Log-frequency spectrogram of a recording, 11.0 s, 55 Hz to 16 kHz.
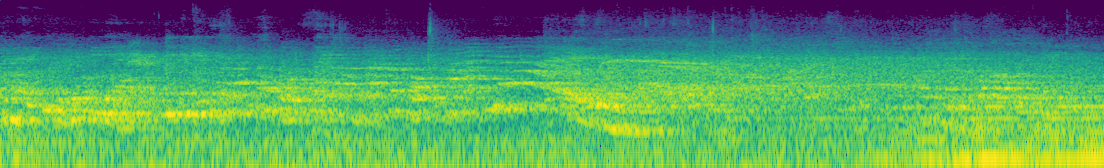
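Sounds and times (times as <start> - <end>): faint music: 0.0 - 11.0
people talking at once: 0.0 - 11.0.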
